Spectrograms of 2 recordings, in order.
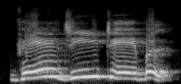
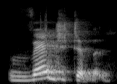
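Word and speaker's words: vegetable: রেস্টুরেন্টের মত হলেও রেস্টুরেন্ট আরেকবার রেস্টুরেন্ট ওয়ান্ডারফুল লাস্ট ভেজিটেবল ভুল আমি ভেজিটেবিল পছন্দ করি না আমাদের ভেজিট খায়া উচিত শাক সবজি এটার মানে শাক সবজি কিন্তু প্রানসিয়েশনটা উচ্চারণটা কি ভেজিটেবল এইটার উচ্চারণ হবে না এইটা উচ্চারণ হবে না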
